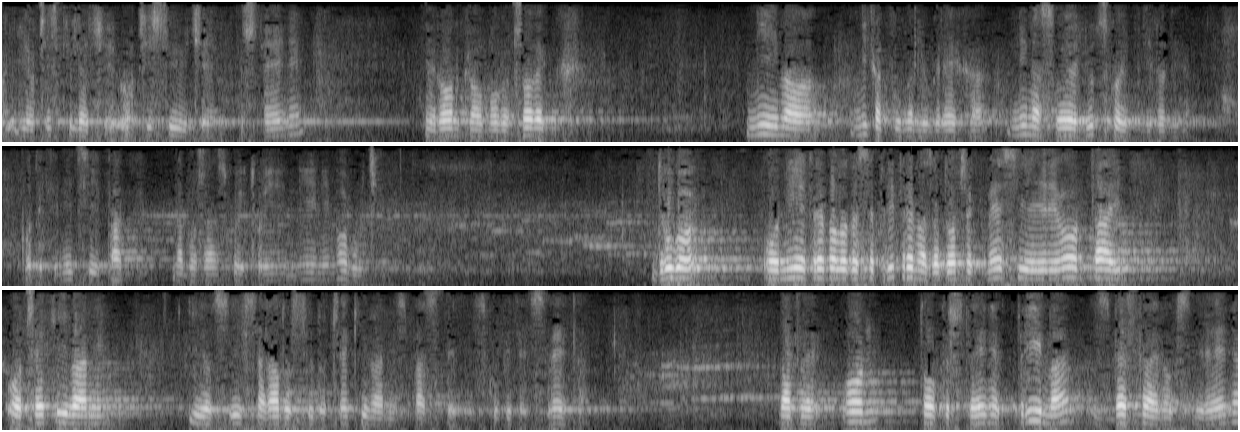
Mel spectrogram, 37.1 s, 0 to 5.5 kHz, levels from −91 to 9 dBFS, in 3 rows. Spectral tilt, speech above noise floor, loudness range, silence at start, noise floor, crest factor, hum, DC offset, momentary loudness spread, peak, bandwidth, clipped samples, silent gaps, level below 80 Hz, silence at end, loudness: -7.5 dB/octave; 35 dB; 16 LU; 0 s; -52 dBFS; 18 dB; none; under 0.1%; 22 LU; 0 dBFS; 5.4 kHz; under 0.1%; none; -52 dBFS; 0 s; -17 LUFS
